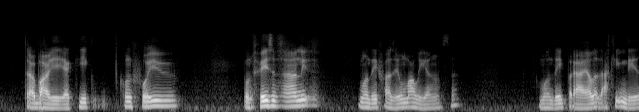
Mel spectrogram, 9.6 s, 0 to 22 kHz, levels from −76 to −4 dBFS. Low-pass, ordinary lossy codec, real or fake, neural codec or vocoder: 7.2 kHz; none; fake; codec, 16 kHz, about 1 kbps, DyCAST, with the encoder's durations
